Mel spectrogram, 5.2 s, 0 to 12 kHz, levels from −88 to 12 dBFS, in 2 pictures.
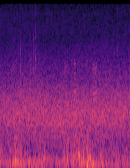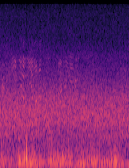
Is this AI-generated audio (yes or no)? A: no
